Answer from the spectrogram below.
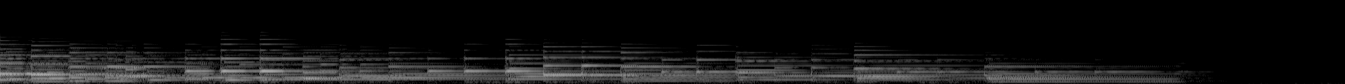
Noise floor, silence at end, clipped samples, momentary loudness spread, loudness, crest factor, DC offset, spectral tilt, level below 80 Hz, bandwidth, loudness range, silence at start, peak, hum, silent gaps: -78 dBFS; 1.65 s; under 0.1%; 16 LU; -36 LUFS; 18 dB; under 0.1%; -10 dB/octave; -70 dBFS; 4.8 kHz; 12 LU; 0 s; -18 dBFS; none; none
